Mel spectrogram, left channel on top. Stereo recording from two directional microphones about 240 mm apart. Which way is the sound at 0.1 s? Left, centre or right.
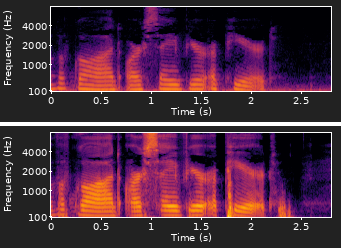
Right.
